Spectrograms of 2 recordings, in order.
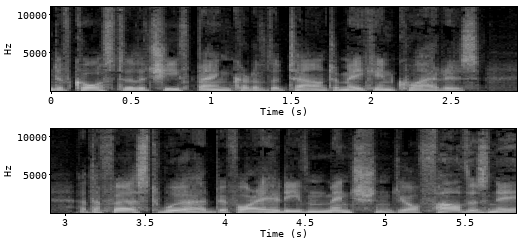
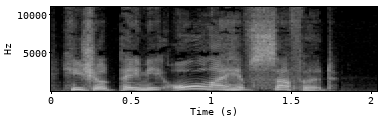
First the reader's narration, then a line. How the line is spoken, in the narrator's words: cried the young man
